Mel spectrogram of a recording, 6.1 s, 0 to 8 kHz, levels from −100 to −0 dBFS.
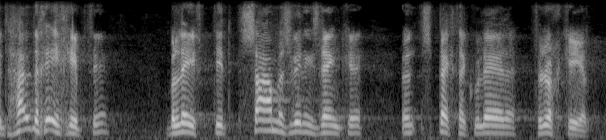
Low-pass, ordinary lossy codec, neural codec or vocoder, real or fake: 7.2 kHz; Opus, 32 kbps; none; real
